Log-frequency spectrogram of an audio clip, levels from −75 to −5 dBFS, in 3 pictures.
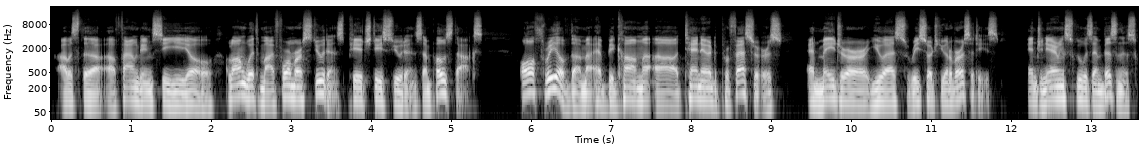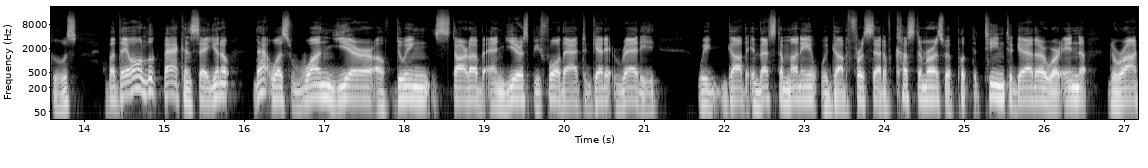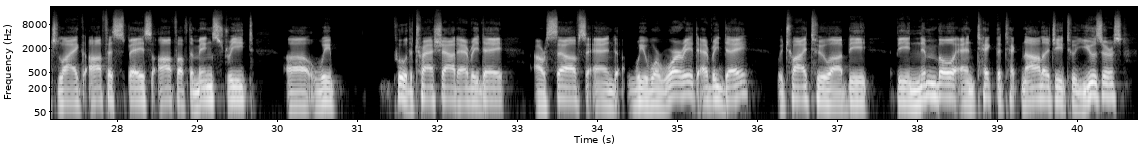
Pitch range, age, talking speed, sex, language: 85-110 Hz, 50-69, 165 wpm, male, English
